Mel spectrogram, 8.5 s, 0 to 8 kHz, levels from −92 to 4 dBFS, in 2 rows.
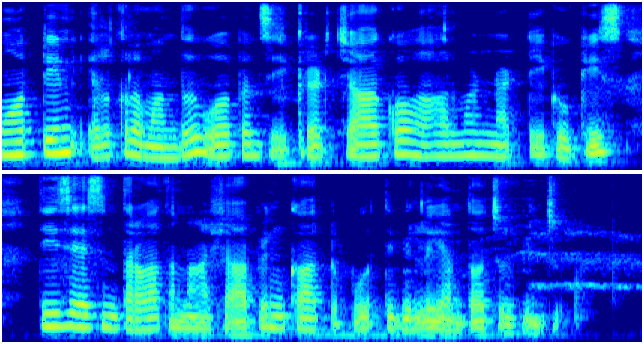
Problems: low volume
